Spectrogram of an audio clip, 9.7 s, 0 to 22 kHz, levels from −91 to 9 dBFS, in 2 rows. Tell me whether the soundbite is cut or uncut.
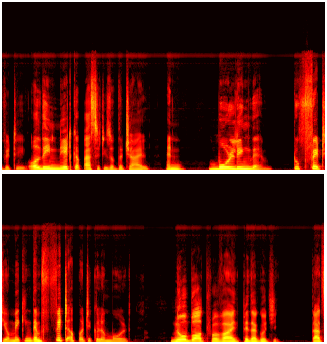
cut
